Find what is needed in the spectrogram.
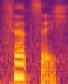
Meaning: forty
- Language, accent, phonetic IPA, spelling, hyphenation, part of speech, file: German, Germany, [ˈfɪɐ̯t͡sɪç], vierzig, vier‧zig, numeral, De-vierzig.ogg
